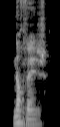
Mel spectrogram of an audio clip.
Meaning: Norway (a country in Scandinavia in Northern Europe)
- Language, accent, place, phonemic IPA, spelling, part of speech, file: French, France, Paris, /nɔʁ.vɛʒ/, Norvège, proper noun, LL-Q150 (fra)-Norvège.wav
